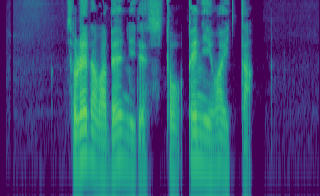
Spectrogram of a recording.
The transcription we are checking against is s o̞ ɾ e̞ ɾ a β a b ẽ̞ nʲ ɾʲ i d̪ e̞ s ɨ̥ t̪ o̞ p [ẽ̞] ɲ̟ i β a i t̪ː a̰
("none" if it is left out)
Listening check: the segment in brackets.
e̞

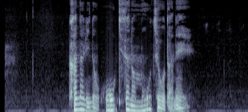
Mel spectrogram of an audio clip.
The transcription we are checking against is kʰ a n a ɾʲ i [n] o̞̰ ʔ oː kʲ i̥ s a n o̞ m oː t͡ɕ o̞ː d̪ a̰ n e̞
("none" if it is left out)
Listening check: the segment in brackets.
n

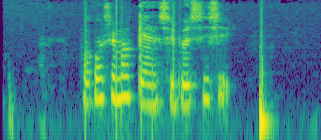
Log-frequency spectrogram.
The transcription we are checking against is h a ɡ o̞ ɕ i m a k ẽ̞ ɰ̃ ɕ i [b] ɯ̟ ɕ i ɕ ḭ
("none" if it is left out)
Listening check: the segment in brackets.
b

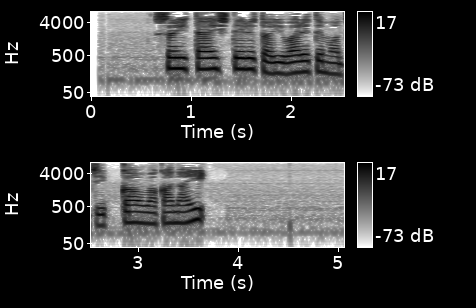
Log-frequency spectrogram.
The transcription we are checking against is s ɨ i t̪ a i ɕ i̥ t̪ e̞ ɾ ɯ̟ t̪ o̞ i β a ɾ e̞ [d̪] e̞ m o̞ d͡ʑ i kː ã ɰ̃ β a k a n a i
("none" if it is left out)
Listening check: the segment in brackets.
t̪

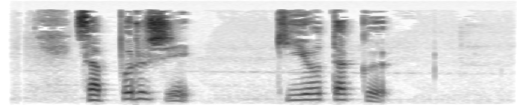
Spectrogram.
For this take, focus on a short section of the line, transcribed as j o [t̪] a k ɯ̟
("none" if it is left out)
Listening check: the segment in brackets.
t̪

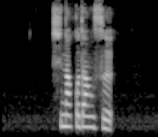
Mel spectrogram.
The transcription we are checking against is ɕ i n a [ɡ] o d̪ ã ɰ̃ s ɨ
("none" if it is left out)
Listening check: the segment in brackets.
k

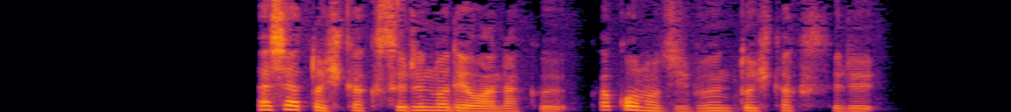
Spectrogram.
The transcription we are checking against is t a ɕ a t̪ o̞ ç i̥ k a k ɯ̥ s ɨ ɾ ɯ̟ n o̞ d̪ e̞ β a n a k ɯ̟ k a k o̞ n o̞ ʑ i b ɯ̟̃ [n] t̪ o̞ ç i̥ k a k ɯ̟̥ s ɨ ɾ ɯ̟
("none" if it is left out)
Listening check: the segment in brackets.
n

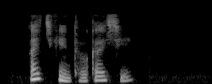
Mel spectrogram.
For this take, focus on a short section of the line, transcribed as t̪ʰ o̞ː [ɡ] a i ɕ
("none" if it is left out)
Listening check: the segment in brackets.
k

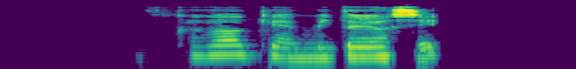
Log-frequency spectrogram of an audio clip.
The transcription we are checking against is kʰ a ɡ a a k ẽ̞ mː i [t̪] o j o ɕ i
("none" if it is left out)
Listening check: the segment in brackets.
t̪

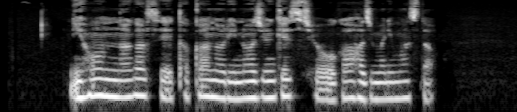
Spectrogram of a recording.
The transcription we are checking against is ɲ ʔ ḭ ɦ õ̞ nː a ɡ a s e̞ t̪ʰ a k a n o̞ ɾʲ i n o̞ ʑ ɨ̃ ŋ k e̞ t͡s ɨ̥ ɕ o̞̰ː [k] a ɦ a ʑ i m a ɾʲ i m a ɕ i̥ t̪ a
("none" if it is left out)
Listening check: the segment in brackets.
ɡ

